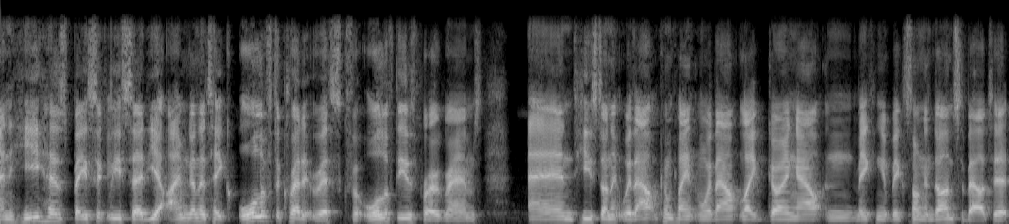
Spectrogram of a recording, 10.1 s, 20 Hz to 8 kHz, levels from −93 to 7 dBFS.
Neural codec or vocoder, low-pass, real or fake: none; 7.2 kHz; real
